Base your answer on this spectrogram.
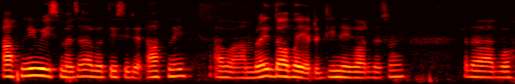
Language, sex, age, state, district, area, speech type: Nepali, female, 60+, West Bengal, Kalimpong, rural, spontaneous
